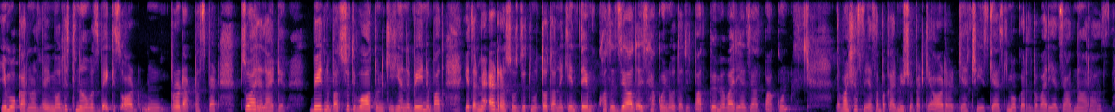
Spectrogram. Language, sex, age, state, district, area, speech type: Kashmiri, other, 30-45, Jammu and Kashmir, Budgam, rural, spontaneous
